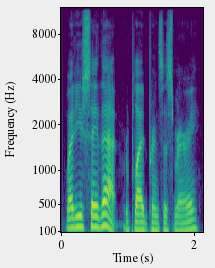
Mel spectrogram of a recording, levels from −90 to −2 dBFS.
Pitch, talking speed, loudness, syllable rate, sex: 130 Hz, 225 wpm, -16 LUFS, 5.7 syllables/s, male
